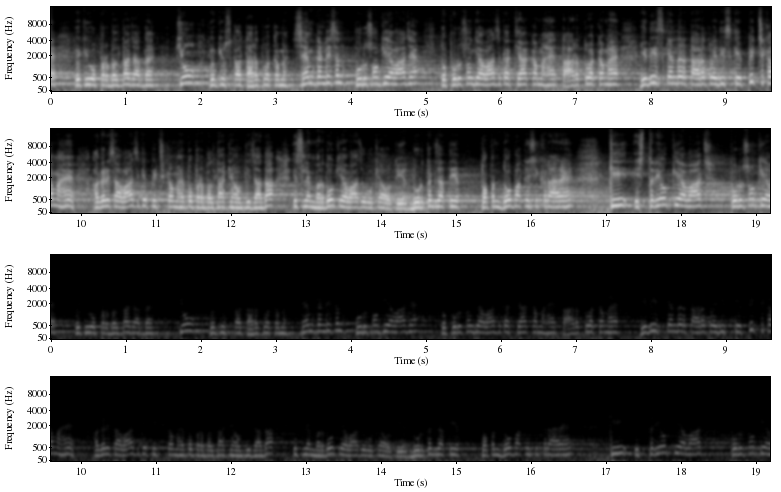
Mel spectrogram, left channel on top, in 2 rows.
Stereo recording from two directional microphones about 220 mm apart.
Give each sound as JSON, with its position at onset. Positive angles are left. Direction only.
{"t": 0.5, "sound": "a man's voice", "side_deg": 25}
{"t": 4.0, "sound": "a man's voice", "side_deg": 25}
{"t": 4.4, "sound": "a man's voice", "side_deg": 15}
{"t": 5.2, "sound": "a man's voice", "side_deg": 25}
{"t": 15.4, "sound": "a man's voice", "side_deg": 25}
